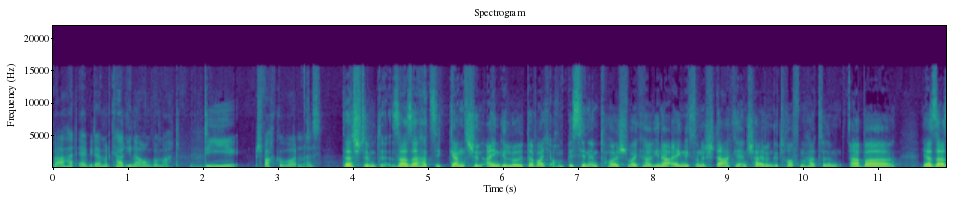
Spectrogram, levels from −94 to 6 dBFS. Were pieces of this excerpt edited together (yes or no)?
no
